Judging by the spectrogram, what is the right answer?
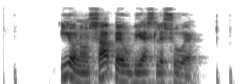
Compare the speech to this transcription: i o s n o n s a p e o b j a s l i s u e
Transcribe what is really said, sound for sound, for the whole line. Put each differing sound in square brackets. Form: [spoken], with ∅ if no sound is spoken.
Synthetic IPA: i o [∅] n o n s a p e [u] b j [ɛ] s l [e] s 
